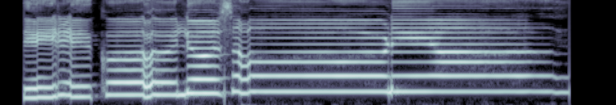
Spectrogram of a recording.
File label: DI Pent, pitch correction for vocal effects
